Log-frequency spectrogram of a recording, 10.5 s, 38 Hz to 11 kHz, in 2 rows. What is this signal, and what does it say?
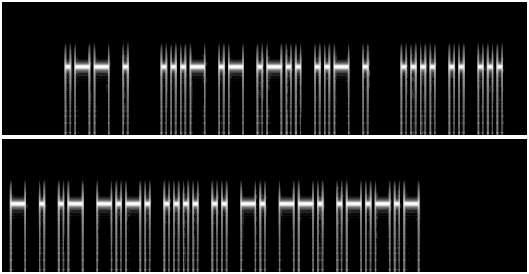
Morse code, heard as a keyed tone, about 25 wpm, 700 Hz. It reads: WE VALUE HIS TEACHING.
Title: Sentences from Top 1100 Words 25wpm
